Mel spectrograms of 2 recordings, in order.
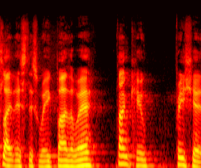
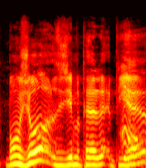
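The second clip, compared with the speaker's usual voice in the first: mock French accent; 3 semitones higher, 6 dB louder, slower than usual. Host joining the accent game, in hammed-up French. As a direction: introduce yourself in exaggerated French.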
